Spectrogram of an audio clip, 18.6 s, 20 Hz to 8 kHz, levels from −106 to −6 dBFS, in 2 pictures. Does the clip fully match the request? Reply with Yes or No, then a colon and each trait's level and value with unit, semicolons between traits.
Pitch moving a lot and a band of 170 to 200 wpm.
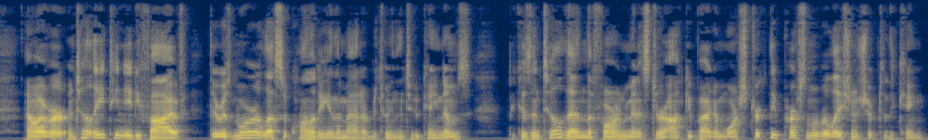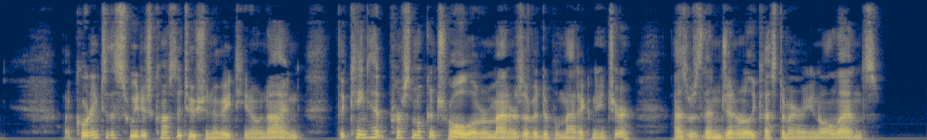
Yes: wide, 8.2 semitones; average, 185 wpm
